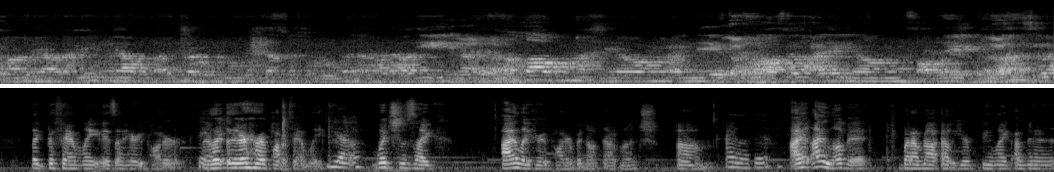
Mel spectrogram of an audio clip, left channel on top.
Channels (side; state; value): both; different; correlation 0.00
